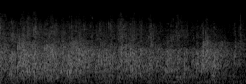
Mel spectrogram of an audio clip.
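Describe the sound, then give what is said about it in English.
Congregation clapping during a Sunday church service, a thick, even burst of many hands applauding together, steady and sustained throughout without any talk. “You can clap.”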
